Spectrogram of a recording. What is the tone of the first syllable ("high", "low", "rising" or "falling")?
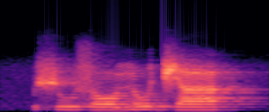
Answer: low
